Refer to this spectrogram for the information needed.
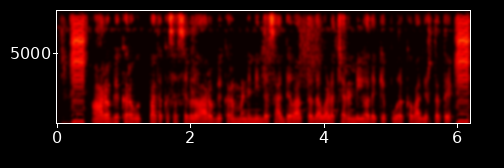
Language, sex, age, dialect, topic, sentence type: Kannada, female, 31-35, Central, agriculture, statement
